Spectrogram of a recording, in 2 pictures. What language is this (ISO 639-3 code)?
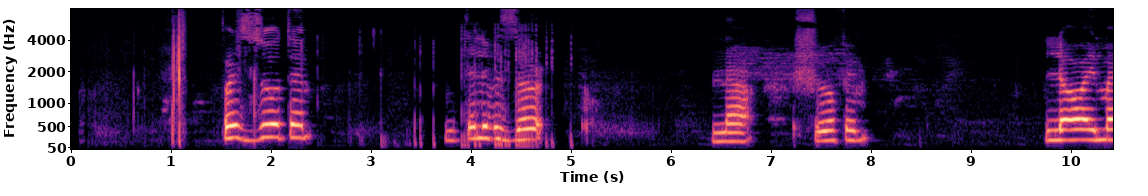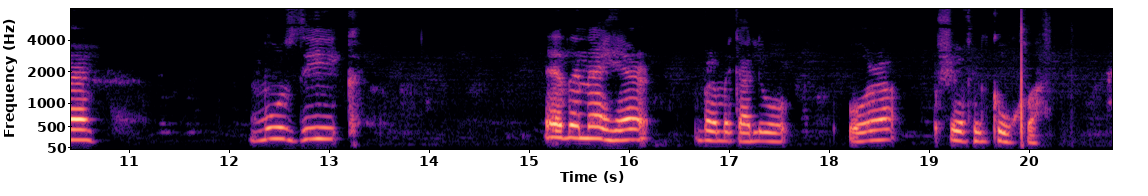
aln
